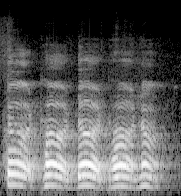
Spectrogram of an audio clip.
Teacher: मूर्धा आहे. म्हणजे ज्यावेळेस आपण ट, ठ, ड, ढ, न असं म्हणत असतो त्यावेळेस त्या मूर्धा जो अवयव आहे, मूर्धेला तिथं आपली जीभ लागत असते.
